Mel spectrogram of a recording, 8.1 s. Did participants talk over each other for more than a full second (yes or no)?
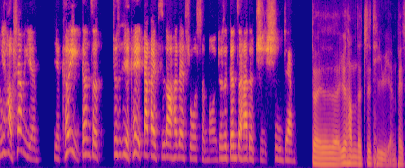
no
